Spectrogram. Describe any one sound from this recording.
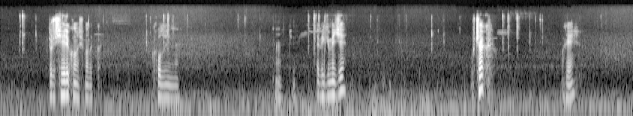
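A young man speaks now and then into a headset microphone, in short bursts.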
